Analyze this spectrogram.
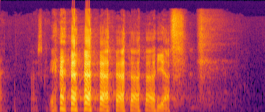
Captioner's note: laughs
